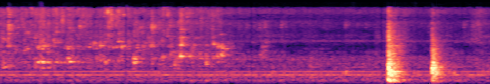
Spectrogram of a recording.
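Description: Kitchen sounds as someone fetches water: faint dripping and clinking, then two sharp, close knocks of a cupboard door closing.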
